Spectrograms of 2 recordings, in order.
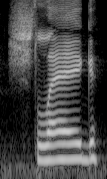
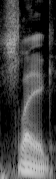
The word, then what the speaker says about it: Schlage: Including my Schlage Smart Deadlock. Is that how I pronounce it? Schlage. Schlage.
